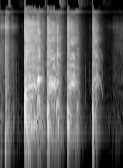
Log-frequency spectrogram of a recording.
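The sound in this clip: A person coughs during a talk: one faint cough, then four harsh, loud coughs at a fairly even pace. Short silences separate them, and the last cough is shorter.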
